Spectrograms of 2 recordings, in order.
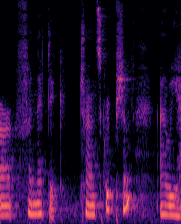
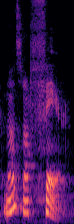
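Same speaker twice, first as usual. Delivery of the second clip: normal talking voice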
